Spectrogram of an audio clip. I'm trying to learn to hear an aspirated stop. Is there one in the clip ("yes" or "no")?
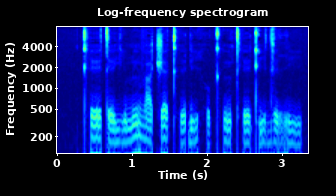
yes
